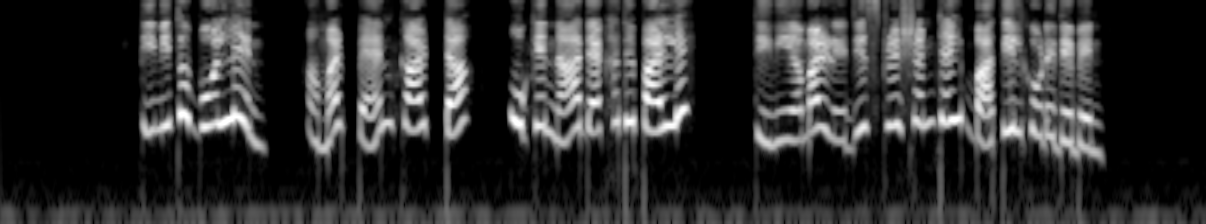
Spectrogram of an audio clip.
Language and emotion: Bengali, fearful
